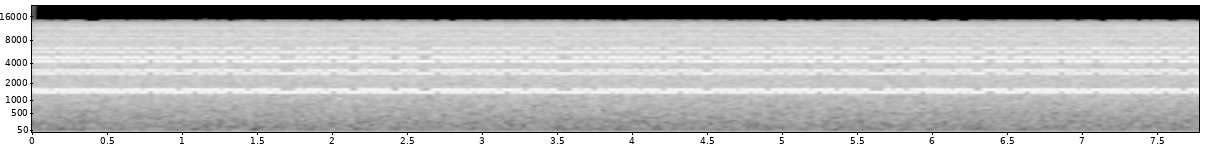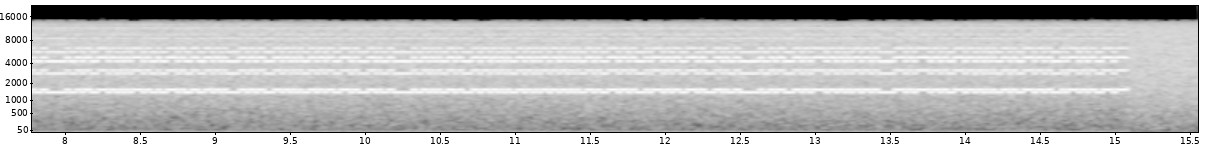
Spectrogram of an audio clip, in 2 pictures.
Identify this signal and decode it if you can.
Two-tone teleprinter signal, about 170 Hz shift.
